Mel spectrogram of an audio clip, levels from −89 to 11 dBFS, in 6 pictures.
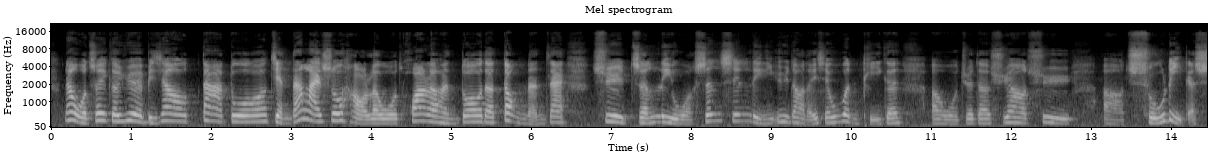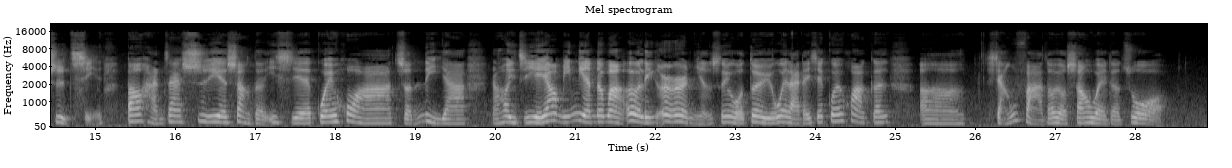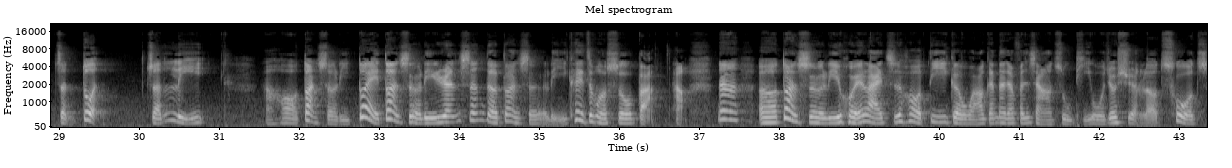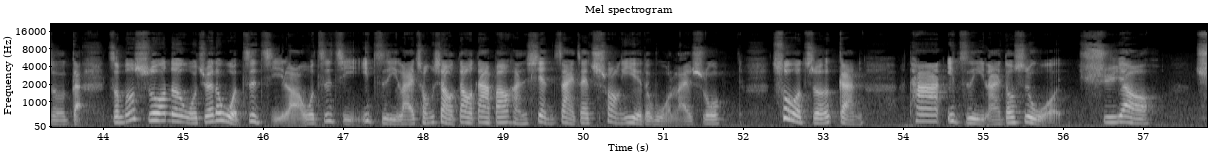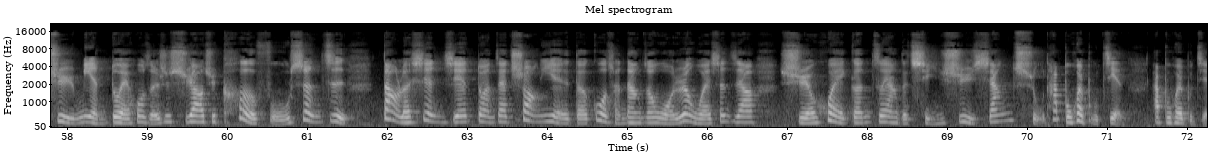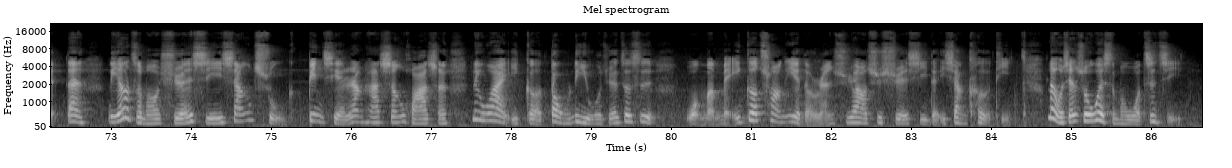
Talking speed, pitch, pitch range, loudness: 220 characters per minute, 205 Hz, 175-240 Hz, -23 LUFS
